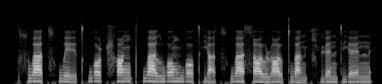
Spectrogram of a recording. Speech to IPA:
s w ä˨˦ t͡sʰ w ḛ˨˩ ɪ̯ t̪ʰ w ɔ˥˨ ʈ͡ʂʰ ɑ˦ ŋ pʰ w ä˥˨ l w ɔ˦ m w ɔ˨˦ t̪ʰ j ä̰˨˩ t͡sʰ w ä˥˨ s ɑ˥˨ ʊ̯ ɻ ɑ˦ ʊ̯ t̪ w a̰˨˩ n t͡ɕʰ ɥ ɛ˥˨ n t̪ j ɛ˦ n

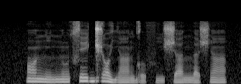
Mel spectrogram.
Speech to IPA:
ɔ̃˦ n ĩ˧ n ũ˧ s e˦ d͡ʒ ɔ˦˨ j ã˧ ɡ o˨ f i˨ ʃ a˧ n a˧ ʃ ã˦

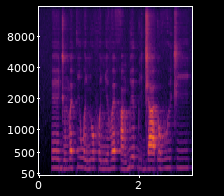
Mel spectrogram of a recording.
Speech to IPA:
eː˧ d͡ʒ ũ˨ m ɛ˦ k i˦ w ə˨ ɲ o˧ f ə˨ ɲ e˨ v ɛ˦ h ã˧ ɡ͡b e˦ ɓ i˨ d͡ʒ aː˧ ɗ o˧ v ɨ˦ t͡ʃ iː˦

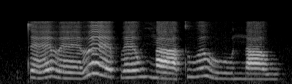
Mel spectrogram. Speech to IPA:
t̪ ɛː˩˧ ʋ ɛː˩ ʋ ɛː˥˨ b ɛː˧˥ w ŋ aː˧˩ t̪ u˧˥ ə̯ ʋ uː˩ n a˩ w

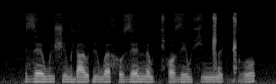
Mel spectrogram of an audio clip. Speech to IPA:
z ɛ w ɨ ʃ e w j a ʊ̯ ɗ ɨ w ɐ h o z ɛ n ɐ w cʰ ɔ z e w ç ɨ ŋ͡ǁ ɘ ɡ͡ǁ o

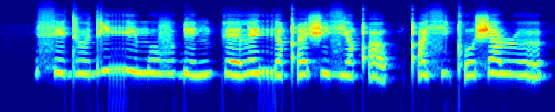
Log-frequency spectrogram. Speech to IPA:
s e d ɵ d i rʲ e m o v ɵ ɠ e ŋ ɵ k ɛ l ɛ rʲ ɐ qʼ i ʃ i zʲ ɔ qʼ o | qʼ ɐ sʲ ɵ kʼ o ʃ a ɹ ɵ

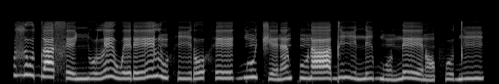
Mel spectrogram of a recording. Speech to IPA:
z o˦ d a˧ s e˨ ɲ u˨ l e˦˨ w e˨ ɾ eː˨˦ l ũ˨ h iː˨ ɾ o˧ h eː˧ ɡ͡b ũ˦ t͡ʃ e˨ ɾ ɛ̃˦ kʷ ũ˧ ɾ aː˧ d iː˦˨ n i˧ b ũ˨ n eː˦˨ ɾ ɔ̃˨ f u˧ d ĩ˦

